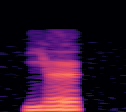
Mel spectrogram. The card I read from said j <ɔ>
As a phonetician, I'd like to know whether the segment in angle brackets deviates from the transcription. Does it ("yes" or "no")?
yes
